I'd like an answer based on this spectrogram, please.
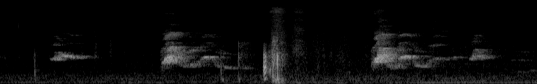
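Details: Household dogs, an older sister answering a younger sister's cries; three drawn-out high whines spaced about two seconds apart, with a sharp knock in between, inside a quiet room.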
